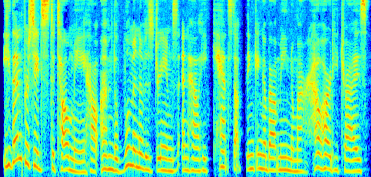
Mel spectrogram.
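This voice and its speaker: A woman's voice: medium pitch, normal speed, few pauses, lightly acted. Woman acting a giddy, chatty young villainess. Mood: excited, dramatic. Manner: gossipy, rambling, animated storytelling with giggles. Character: giddy, chatty, flustered young villainess confiding in her best friend. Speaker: voice actor in an audio roleplay. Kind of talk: conversational audio roleplay monologue.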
